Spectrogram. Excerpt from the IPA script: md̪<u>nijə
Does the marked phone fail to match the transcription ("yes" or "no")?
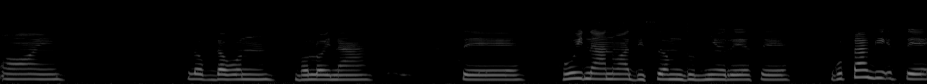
no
